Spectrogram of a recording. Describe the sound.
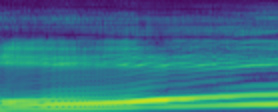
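A single voice belts out a long, drawn-out hog-calling wail, imitating the 'pig sooie' chant done by the crowd at Arkansas games. The loud, steady tone swells upward and holds for about two seconds.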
